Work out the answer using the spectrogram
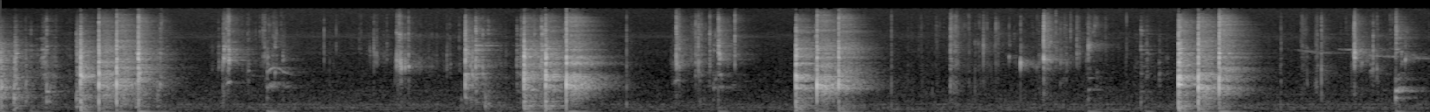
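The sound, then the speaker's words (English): Eggs crack into the bowl of a stand mixer, mixed in with sugar. A few sharp knocks land at spaced intervals, each followed by brief clinks and clatter against the bowl, with quiet gaps in between. “So let's crack the eggs first.”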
